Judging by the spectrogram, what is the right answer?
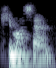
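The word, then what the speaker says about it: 来ません: And please note that the character here is pronounced ku in the dictionary form, but here, just like with kimas, it's pronounced kimasen.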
